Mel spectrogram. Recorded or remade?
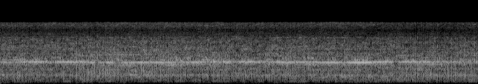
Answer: remade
